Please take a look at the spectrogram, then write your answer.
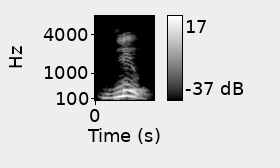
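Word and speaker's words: glu: Consonant के साथ आ रहा है तो कैसे प्रोनाउंस हो रहा है? जे एल यू। वर्ड है हमारा ग्लू।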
